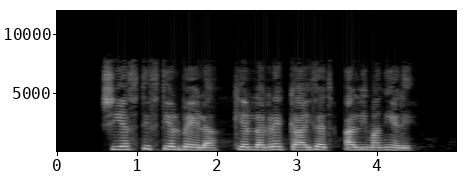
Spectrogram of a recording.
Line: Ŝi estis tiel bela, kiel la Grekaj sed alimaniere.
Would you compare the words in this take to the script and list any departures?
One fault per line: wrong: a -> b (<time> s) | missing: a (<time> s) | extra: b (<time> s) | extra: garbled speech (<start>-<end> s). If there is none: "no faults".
no faults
